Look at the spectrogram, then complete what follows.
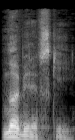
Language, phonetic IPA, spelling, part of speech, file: Russian, [ˈnobʲɪlʲɪfskʲɪj], нобелевский, adjective, Ru-нобелевский.ogg
- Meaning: Nobel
